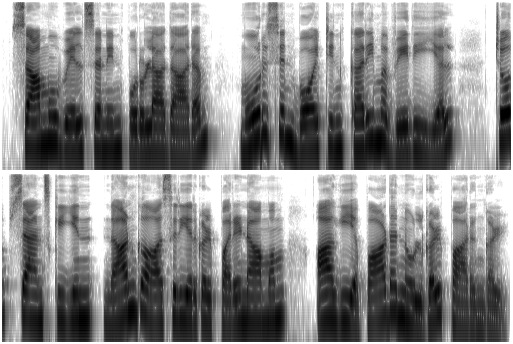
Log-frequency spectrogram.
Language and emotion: Tamil, neutral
